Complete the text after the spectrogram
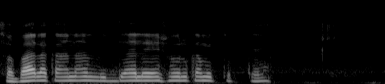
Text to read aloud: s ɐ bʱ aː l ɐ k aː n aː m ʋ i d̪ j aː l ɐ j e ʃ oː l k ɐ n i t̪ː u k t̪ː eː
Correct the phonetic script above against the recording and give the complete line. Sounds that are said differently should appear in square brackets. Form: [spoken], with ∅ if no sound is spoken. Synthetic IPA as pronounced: s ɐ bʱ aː l ɐ k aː n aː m ʋ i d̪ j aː l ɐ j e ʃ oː l k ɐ [m] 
